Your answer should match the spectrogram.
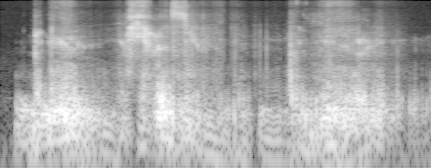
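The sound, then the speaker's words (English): A voice imitates a roaring storm off in the distance, a dark storm building on the horizon: two long, rough, rumbling roars of breathy noise, each lasting about two seconds, split by a short pause, moderately loud and with no other sound. “And it's a storm in the sky, but everything below it that's moving forward is just becoming completely shadow.”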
